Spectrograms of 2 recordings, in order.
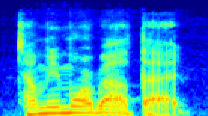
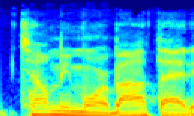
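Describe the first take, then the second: First: Lifted, welcoming invite, pitched much higher; a warm invitation to his son to talk; inviting. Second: Said in the usual way. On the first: Shown as a demonstration. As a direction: open the door with a bright high lift. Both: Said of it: "is the invite".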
